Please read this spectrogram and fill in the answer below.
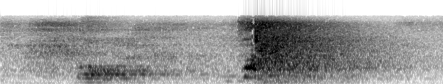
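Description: A single sharp crack about a second in, ringing on in the hall, after a brief voice.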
